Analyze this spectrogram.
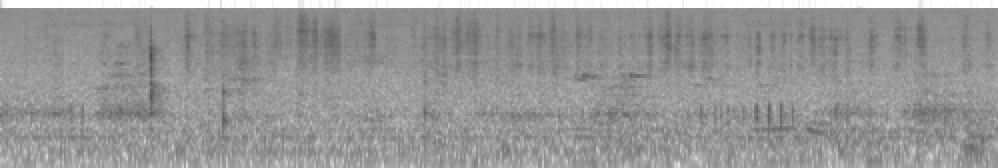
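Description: Cotton vape wick being rolled and twisted between fingertips: soft, irregular rubbing and scratching, with one sharper tick about a second and a half in.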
